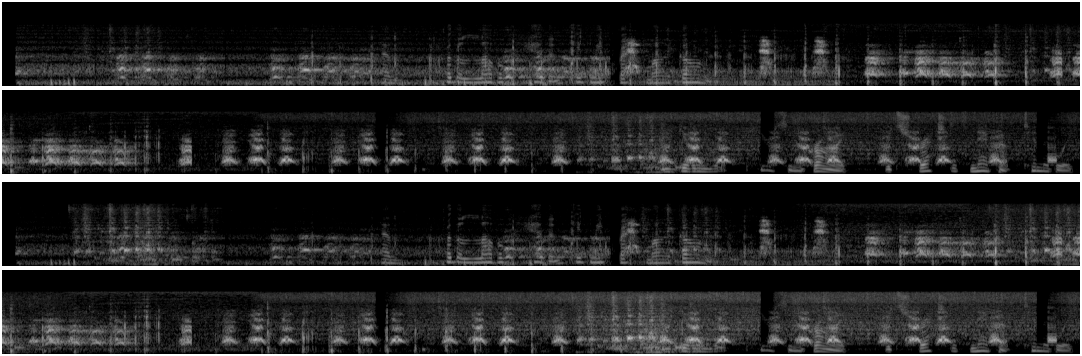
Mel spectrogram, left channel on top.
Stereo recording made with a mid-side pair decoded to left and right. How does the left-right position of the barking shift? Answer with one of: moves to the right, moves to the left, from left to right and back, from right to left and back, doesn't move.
moves to the right.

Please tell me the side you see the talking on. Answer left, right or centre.
centre.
